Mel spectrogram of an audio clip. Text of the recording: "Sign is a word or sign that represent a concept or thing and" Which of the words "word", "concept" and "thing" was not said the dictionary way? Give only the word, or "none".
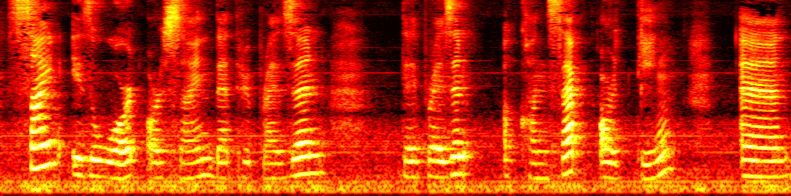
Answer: thing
